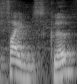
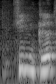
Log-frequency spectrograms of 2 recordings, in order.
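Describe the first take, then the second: First: The first word sounds like 'fight'. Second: The first word sounds like plain 'film'. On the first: "on va prononcer Fimes Club, et comme ça, ça fait genre Fight Club" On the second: "ça se prononçait pas pareil"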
